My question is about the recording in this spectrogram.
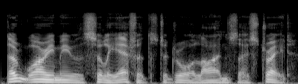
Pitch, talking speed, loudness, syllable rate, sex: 95 Hz, 240 wpm, -16 LUFS, 5.3 syllables/s, male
